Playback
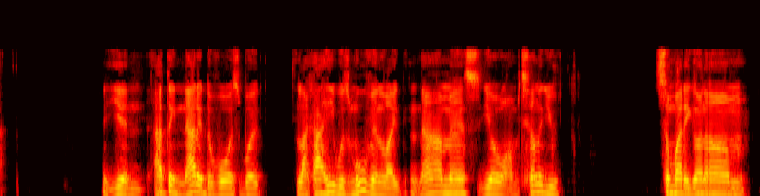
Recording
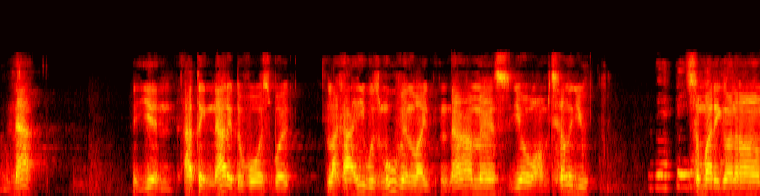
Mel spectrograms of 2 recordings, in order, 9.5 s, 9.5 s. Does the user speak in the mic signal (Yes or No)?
Yes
